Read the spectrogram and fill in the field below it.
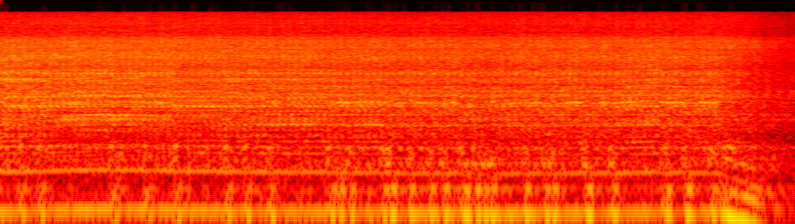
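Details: Ford Cortina: engine fires and holds a fast idle, but the beat stays uneven with lumpy stumbles through the revs; still running a little rough, cause not yet found.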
